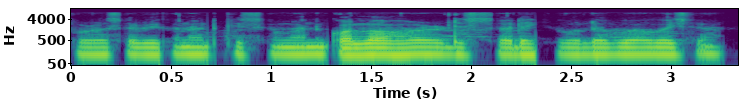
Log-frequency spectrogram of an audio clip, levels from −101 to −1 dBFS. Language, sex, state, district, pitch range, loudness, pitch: Assamese, male, Assam, Hailakandi, 125-130 Hz, -20 LUFS, 130 Hz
